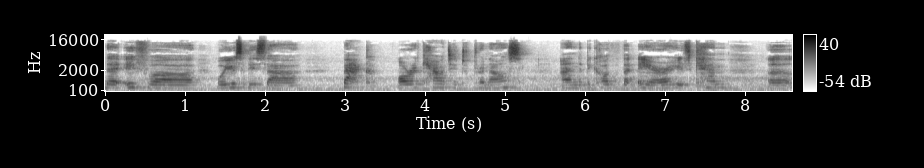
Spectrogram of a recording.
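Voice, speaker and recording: A woman's voice: medium pitch, distant mic, noisy background. Chinese-accented woman teaching, echoey room. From China. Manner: explanatory, with many fillers and repeated phrases. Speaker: language teacher. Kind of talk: casual pronunciation lesson. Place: in Dubai.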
